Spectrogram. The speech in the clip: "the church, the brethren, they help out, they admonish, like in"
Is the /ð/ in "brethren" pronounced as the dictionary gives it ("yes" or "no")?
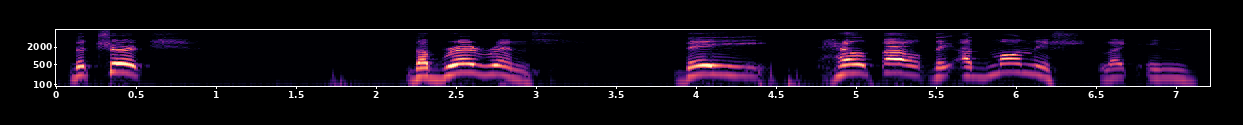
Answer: no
